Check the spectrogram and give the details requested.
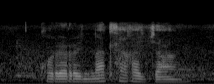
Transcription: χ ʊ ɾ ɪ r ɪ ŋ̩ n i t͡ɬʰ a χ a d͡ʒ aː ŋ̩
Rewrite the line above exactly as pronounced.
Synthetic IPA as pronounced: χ ʊ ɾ ɪ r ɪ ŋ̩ n a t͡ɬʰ a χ a d͡ʒ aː ŋ̩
